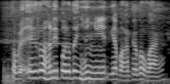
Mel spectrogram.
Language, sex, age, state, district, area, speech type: Santali, male, 60+, Odisha, Mayurbhanj, rural, spontaneous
